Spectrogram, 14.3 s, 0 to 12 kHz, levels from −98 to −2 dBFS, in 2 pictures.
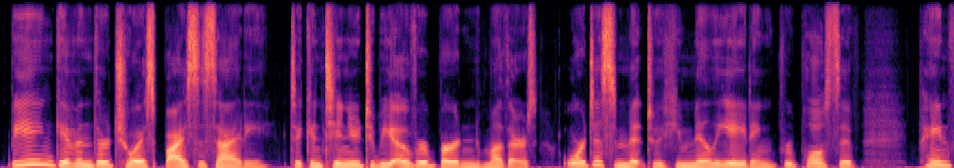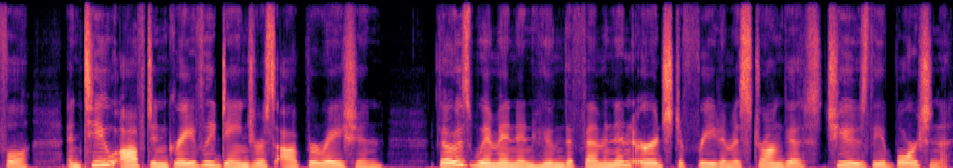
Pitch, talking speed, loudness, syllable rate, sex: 210 Hz, 165 wpm, -18 LUFS, 6.2 syllables/s, female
